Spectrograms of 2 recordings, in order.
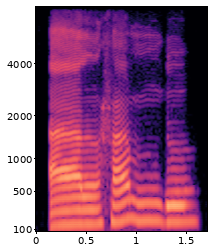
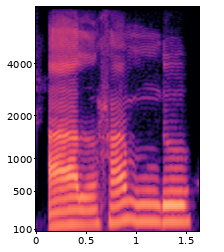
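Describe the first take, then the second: No difference in how they are said.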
